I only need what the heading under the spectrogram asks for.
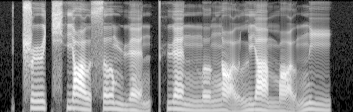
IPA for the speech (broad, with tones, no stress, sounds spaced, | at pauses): ʈ͡ʂ ɻ̩˦ t͡ɕʰ j ɑ˥˨ ʊ̯ s ɤ˦ m ɥ ɛ̰˨˩ n pʰ ɥ ɛ˥˨ n n̪ ɤ˨˦ ŋ ɑ̰˨˩ ʊ̯ l j ä˥˨ m ɑ̰˨˩ ʊ̯ n̪ i˥˨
